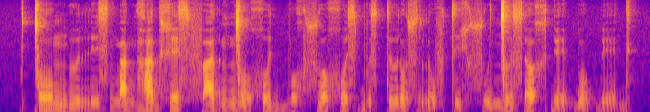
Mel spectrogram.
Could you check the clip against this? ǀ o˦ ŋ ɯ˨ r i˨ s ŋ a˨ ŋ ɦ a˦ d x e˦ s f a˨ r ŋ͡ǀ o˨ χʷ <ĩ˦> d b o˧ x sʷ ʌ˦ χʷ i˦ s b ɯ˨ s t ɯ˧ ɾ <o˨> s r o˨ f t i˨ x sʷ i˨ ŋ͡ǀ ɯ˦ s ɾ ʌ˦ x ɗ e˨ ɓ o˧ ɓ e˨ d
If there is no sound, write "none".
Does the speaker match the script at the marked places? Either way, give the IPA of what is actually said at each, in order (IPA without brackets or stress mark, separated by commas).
i˦, o˨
